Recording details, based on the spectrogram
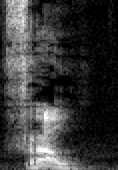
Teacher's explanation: R vibrar na ponta da língua frau tá resolvido tá resolvido R na verdade basicamente você vai · Fala comigo assim, Frau, vibra na ponta da língua. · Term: r alemão, R alemão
